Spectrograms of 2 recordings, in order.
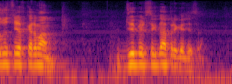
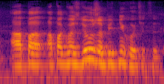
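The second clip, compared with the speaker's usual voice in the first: ordinary delivery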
